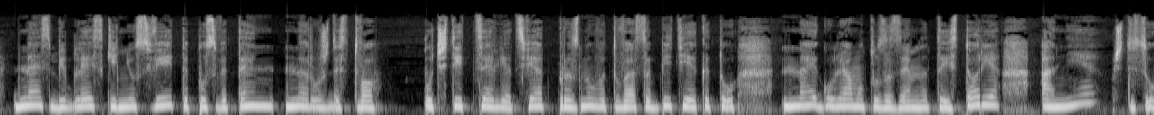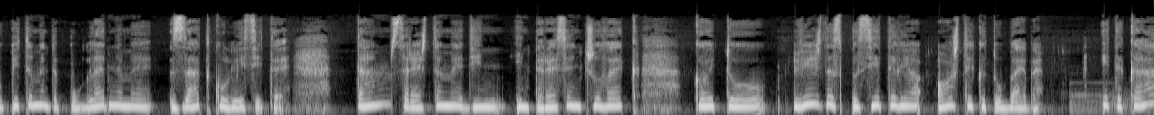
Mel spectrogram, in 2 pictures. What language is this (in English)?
Bulgarian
